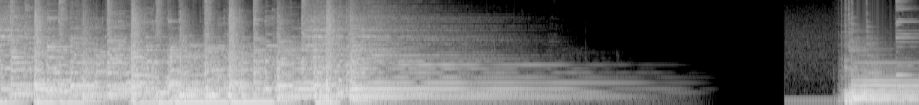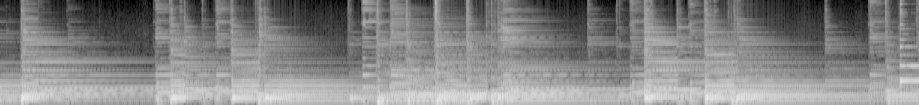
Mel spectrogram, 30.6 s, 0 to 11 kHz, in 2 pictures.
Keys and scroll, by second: 8.0 Return, 11.3 ctrl+t, 14.6 Return, 15.2 Left, 17.3 Up.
